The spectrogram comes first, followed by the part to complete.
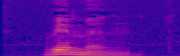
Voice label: "women", Dutch English

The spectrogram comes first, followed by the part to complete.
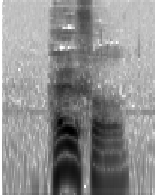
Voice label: "heuvel", Dutch

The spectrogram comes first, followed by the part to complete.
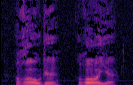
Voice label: "rode rooie", Dutch

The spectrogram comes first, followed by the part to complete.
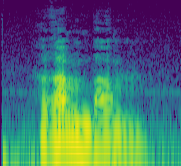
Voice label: "rambam", Dutch

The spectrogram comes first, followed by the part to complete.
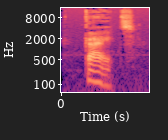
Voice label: "kaart", Dutch

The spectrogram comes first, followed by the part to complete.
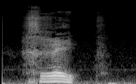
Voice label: "greep", Dutch

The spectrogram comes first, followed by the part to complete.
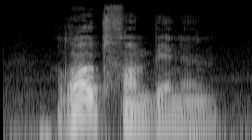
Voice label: rood van binnen, Dutch

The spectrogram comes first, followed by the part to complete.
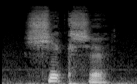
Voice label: "sjikse", Dutch

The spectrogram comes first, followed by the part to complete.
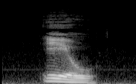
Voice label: "eeuw", Dutch

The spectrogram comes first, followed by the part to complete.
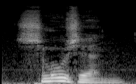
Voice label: "smoezen", Dutch

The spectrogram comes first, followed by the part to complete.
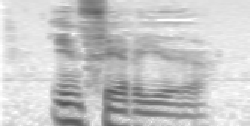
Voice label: "inferieur", Dutch

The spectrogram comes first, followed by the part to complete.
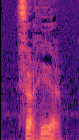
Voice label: "verhuur", Dutch

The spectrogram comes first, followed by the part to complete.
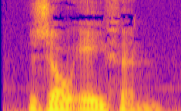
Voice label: "zo even", Dutch

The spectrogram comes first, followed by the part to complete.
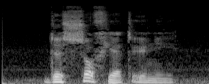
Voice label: "de Sovjetunie", Dutch

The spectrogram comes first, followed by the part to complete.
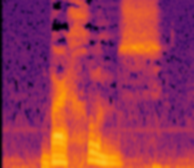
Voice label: "bargoens", Dutch

